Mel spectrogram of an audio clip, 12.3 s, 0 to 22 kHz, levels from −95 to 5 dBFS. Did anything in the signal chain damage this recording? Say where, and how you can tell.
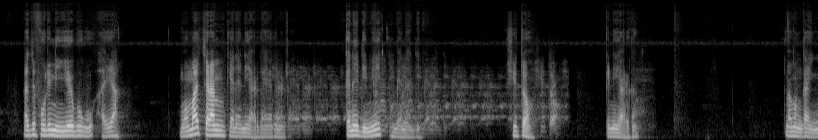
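Yes. The damage is in call processing: feedback echo between two devices, from 4.08 to 8.56 s. The speech returns at a steady interval of roughly 0.4 s, peaking about 20 dB below the direct speech. A second device is replaying this microphone's signal, and local echo cancellation cannot remove it.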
